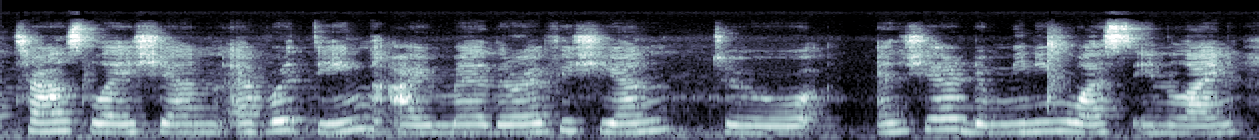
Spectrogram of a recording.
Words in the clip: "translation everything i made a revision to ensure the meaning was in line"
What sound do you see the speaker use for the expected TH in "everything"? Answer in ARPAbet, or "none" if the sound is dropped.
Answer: T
